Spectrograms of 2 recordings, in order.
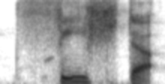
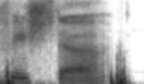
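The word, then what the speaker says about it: Fichte: hudson actually his full name is johann fishta that's how you have to the original pronunciation would have been johann that would have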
